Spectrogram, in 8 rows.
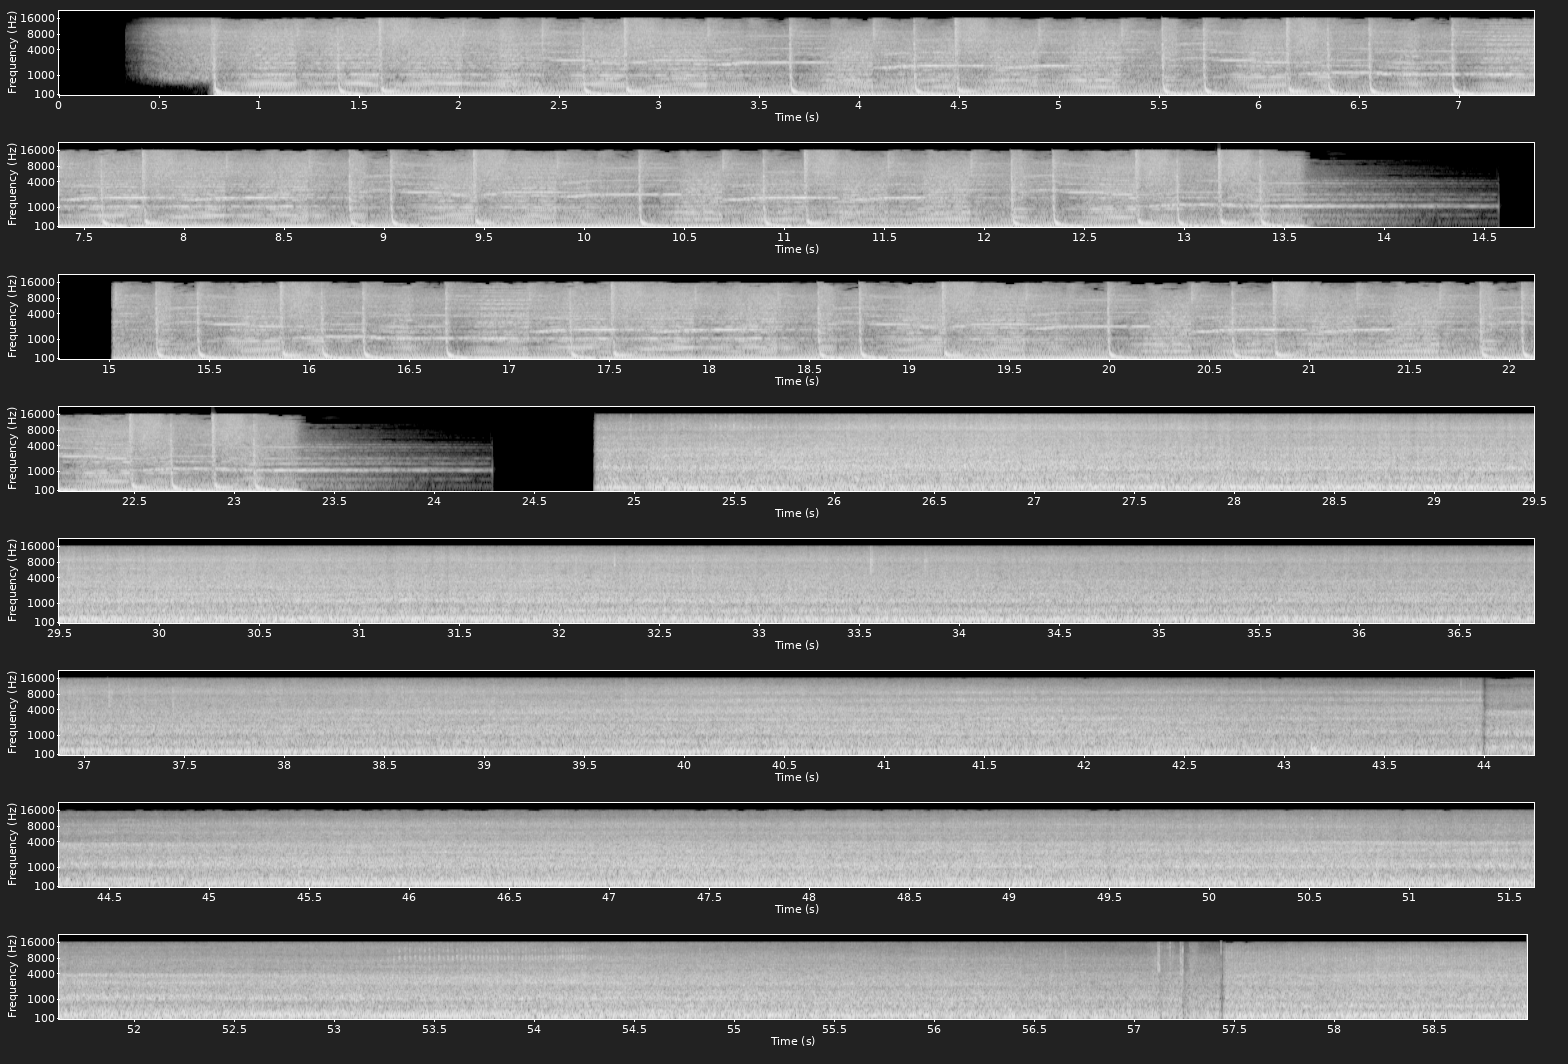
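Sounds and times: tractor engines running: 0.8s - 13.6s, 24.8s - 58.9s.

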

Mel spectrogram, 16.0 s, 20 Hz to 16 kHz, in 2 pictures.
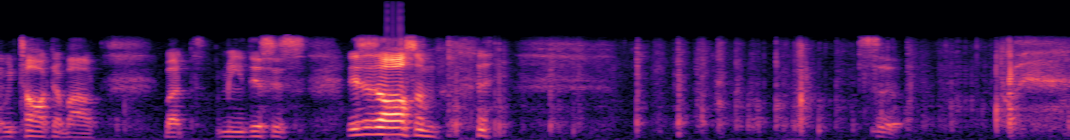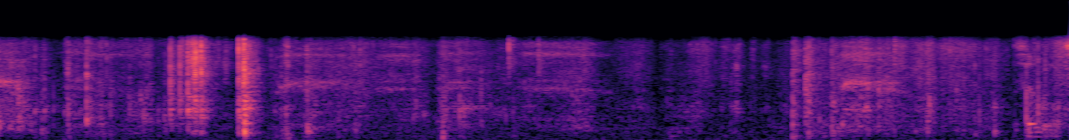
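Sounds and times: tape ripping and crinkling: 3.4s - 12.0s.

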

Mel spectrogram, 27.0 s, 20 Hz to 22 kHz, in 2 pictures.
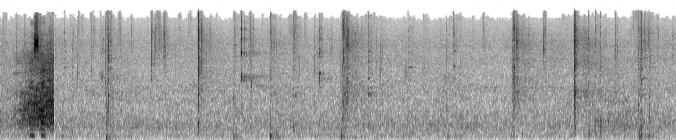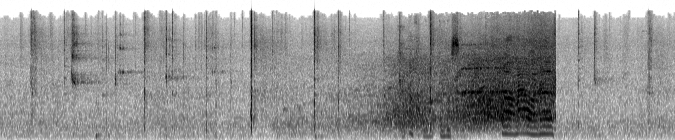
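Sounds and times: shoes squeaking on court: 1.2s - 3.4s, 4.6s - 7.3s, 14.8s - 18.4s, 25.1s - 25.8s
rackets hitting shuttlecock: 21.1s - 22.3s.

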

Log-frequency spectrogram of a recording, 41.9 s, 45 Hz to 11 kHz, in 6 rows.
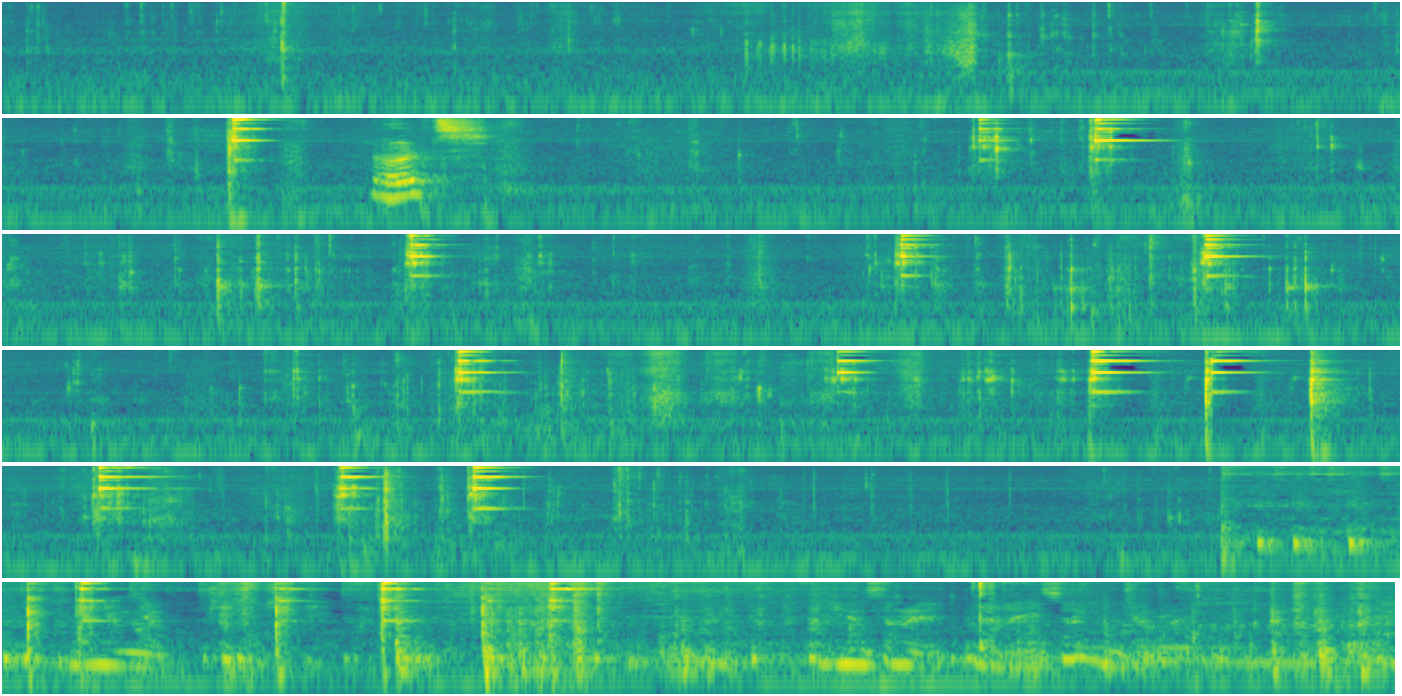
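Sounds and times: puppy chewing treats: 0.0s - 8.1s, 9.6s - 12.4s, 13.0s - 27.0s, 27.7s - 34.2s
tap bell dings: 36.3s - 38.0s.

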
